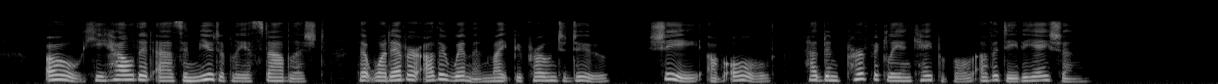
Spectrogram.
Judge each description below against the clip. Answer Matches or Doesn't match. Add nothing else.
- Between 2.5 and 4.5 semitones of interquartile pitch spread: Doesn't match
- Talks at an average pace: Doesn't match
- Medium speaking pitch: Matches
